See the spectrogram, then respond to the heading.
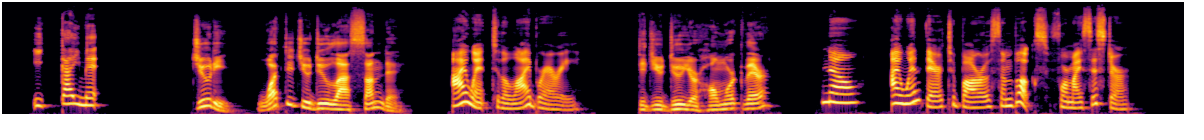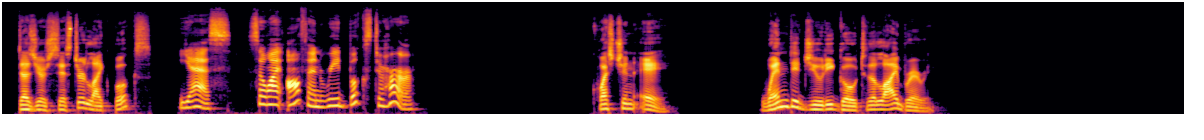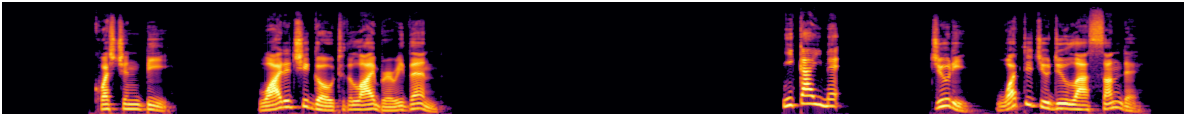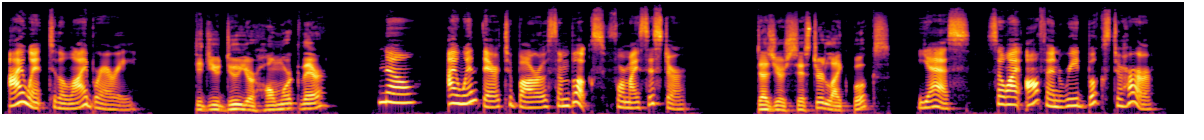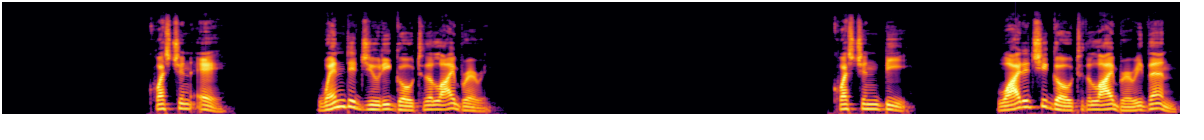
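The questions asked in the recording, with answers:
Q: Question A. When did Judy go to the library?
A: Last Sunday.

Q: Question B. Why did she go to the library then?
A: To borrow some books for her sister.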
